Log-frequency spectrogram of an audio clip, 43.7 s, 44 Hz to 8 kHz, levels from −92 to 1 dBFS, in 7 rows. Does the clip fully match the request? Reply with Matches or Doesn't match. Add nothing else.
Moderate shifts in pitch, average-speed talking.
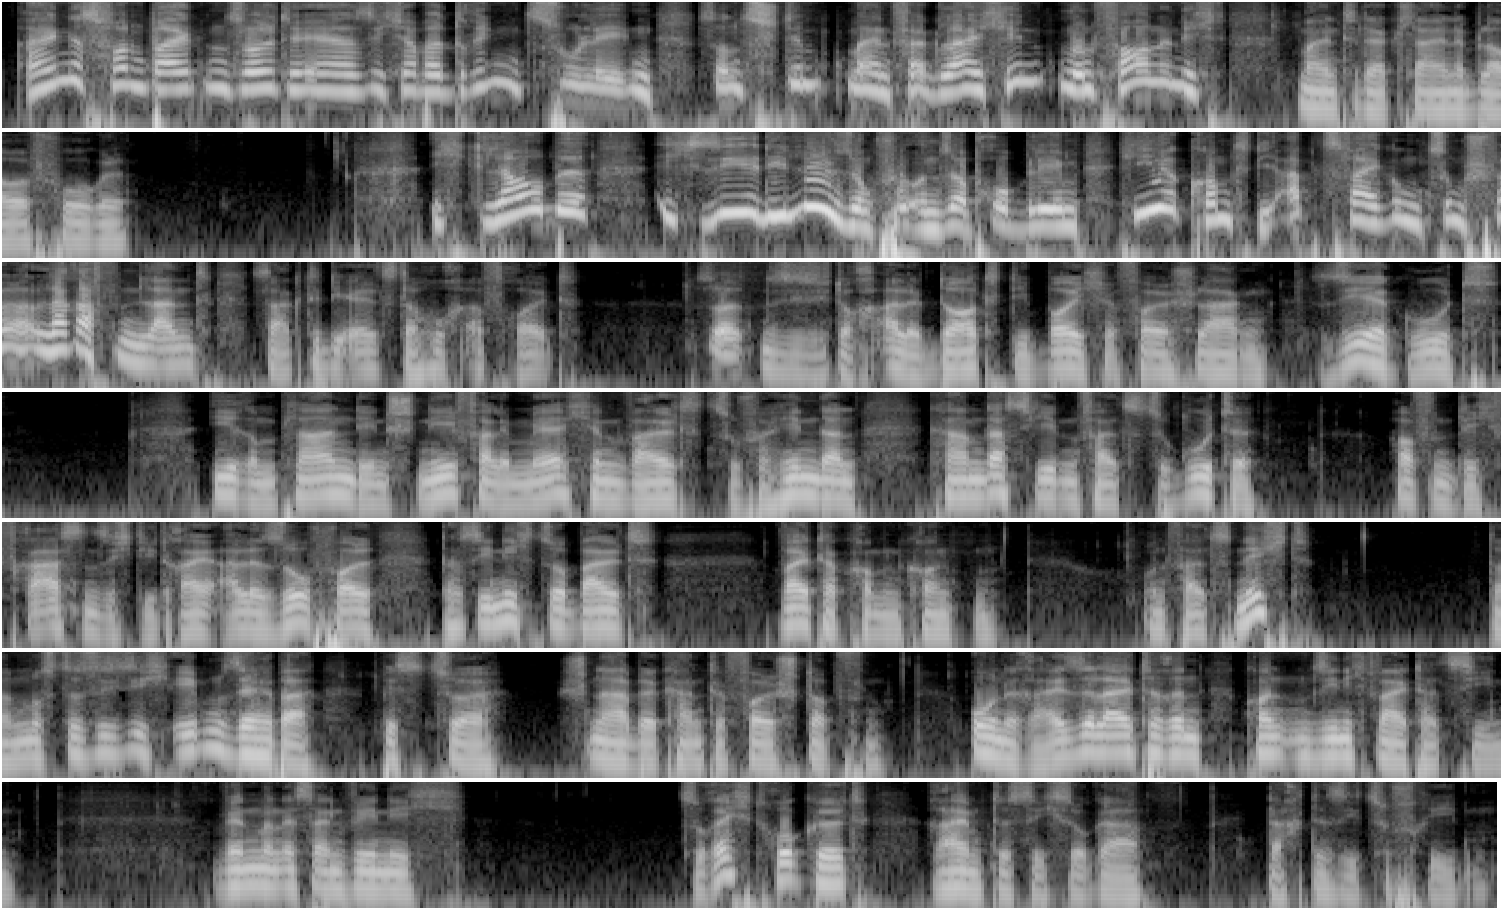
Doesn't match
